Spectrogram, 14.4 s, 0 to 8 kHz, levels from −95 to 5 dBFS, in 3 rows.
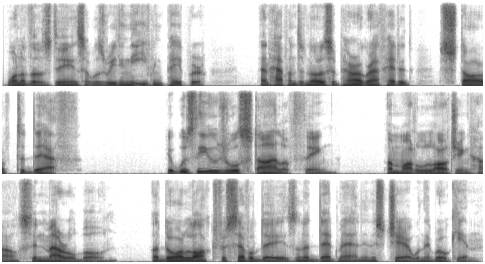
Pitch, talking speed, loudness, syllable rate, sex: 90 Hz, 210 wpm, -21 LUFS, 6.6 syllables/s, male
